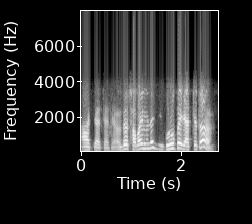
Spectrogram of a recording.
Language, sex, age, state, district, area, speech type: Bengali, male, 60+, West Bengal, Purba Bardhaman, urban, conversation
